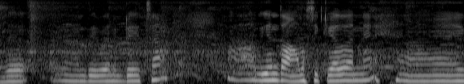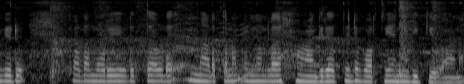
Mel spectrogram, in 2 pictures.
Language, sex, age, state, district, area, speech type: Malayalam, female, 30-45, Kerala, Pathanamthitta, rural, spontaneous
